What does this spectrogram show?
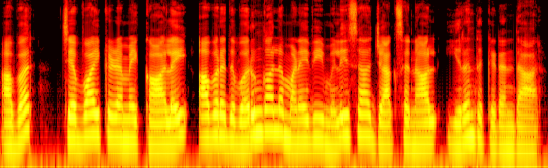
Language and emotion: Tamil, neutral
